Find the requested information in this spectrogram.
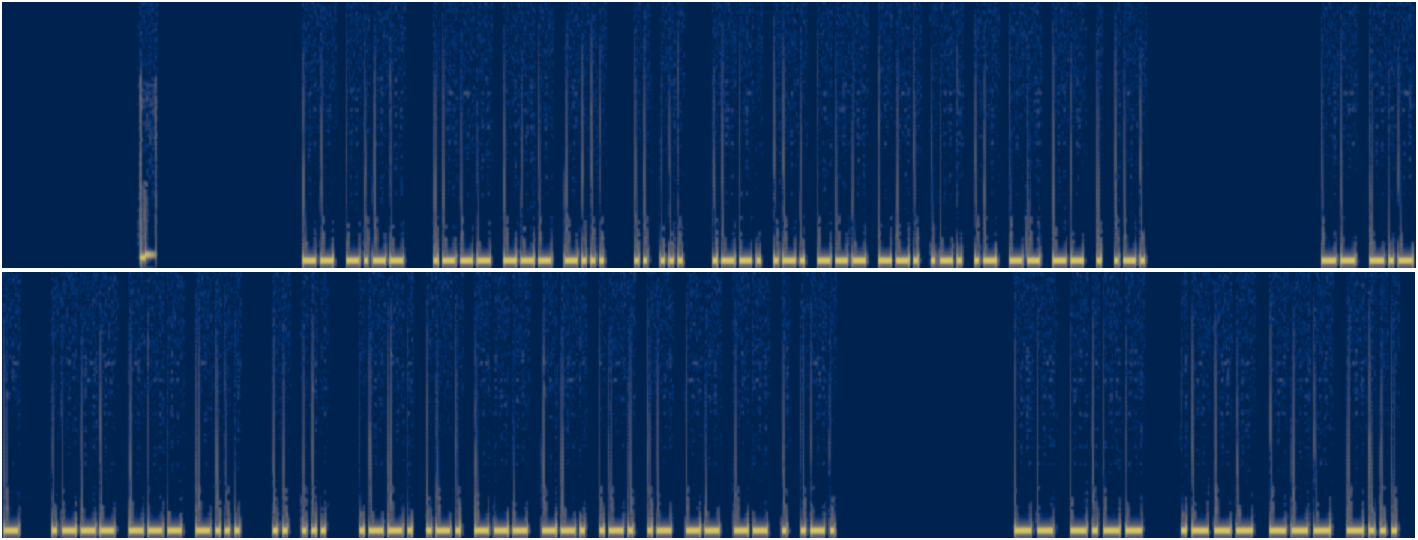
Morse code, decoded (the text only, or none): MY JOB IS PROGRAMMER MY JOB IS PROGRAMMER MY JOB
